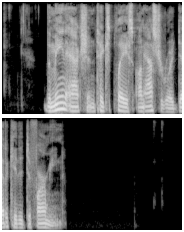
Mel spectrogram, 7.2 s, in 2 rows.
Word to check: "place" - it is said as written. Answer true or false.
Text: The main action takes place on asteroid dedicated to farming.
true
